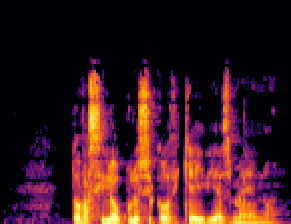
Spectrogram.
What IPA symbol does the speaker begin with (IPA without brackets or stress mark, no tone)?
t̪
